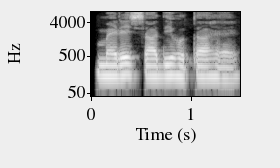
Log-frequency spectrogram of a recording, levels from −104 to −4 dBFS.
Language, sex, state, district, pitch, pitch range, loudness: Hindi, male, Bihar, Darbhanga, 140 Hz, 140-150 Hz, -16 LUFS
